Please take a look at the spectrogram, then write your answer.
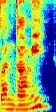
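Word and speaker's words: Anghami: like there is one audio streaming platform called angami a n g h m a m i it is pronounced angami I think if you have might heard about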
